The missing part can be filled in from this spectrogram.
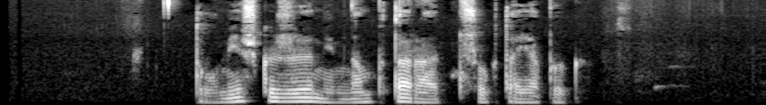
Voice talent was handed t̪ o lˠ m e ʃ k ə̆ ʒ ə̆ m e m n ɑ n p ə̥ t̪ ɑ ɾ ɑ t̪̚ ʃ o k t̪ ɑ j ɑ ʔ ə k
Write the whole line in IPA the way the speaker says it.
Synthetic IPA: t̪ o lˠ m e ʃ k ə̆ ʒ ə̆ m e m n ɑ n p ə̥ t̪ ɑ ɾ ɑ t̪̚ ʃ o k t̪ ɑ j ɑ p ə k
